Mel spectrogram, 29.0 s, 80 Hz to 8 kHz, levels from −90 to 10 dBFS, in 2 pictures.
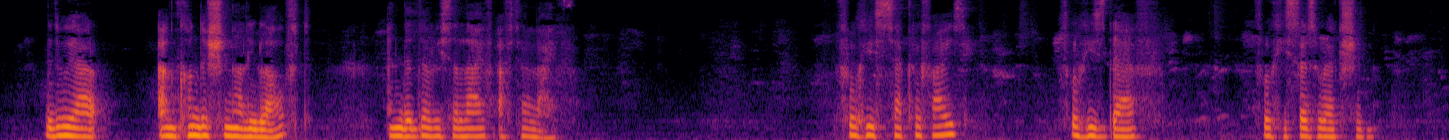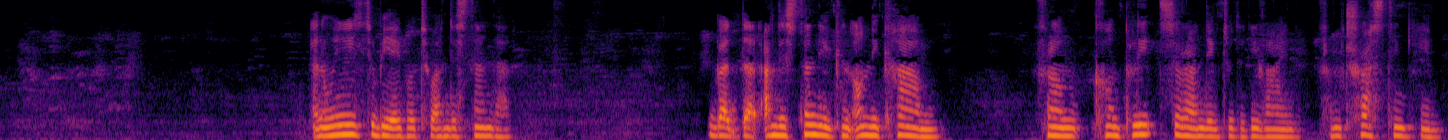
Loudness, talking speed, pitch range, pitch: -23 LUFS, 95 wpm, 110-175 Hz, 165 Hz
